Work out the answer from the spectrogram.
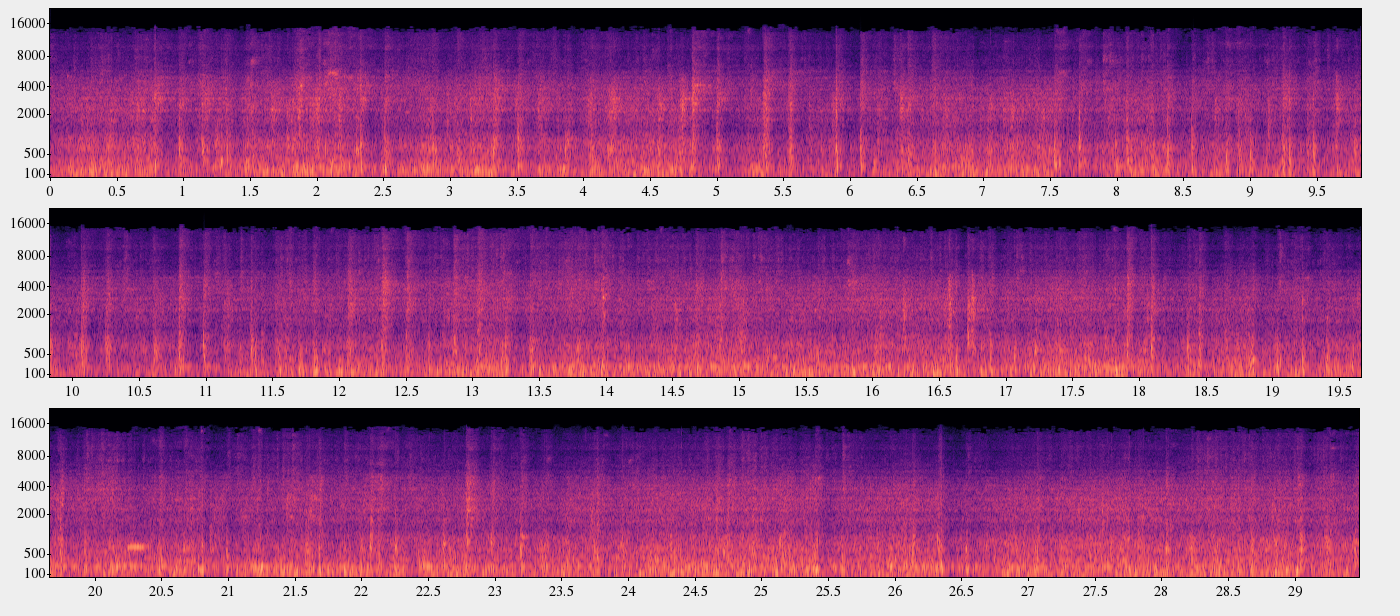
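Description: Train running along the track, its wheels clattering steadily over the rail joints, with a faint steady hum partway through.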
